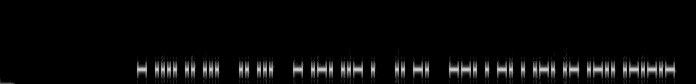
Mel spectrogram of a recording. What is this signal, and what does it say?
Morse code, heard as a keyed tone, about 40 wpm, 700 Hz. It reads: THIS IS TRUE IN GENERAL.
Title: Sentences from Top 1000 Words - Review Part 3 - 40wpm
